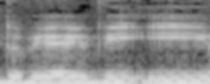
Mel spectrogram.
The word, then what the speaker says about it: WAV: So from Wikipedia, waveform audio file format, which it says WAV, W-A-V-E, or WAVE, W-A-V, due to file name extensions, pronounced WAV, and that's according to Wikipedia.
